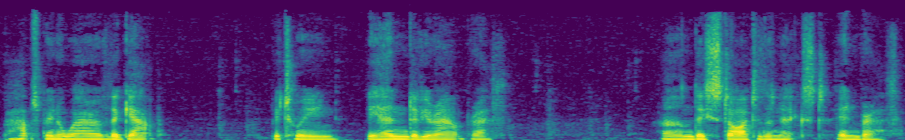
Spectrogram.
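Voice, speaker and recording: Slow, low-pitched man guiding meditation. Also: level tone, slight background noise. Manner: measured, instructional, with long pauses. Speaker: meditation guide. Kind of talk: guided meditation narration.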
